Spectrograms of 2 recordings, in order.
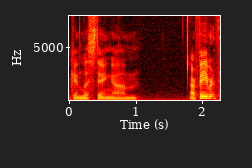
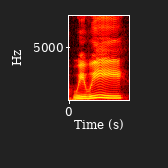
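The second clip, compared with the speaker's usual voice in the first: fake French; 7 semitones higher, 4 dB louder than usual. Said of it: "That's not French".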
